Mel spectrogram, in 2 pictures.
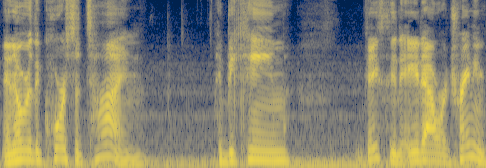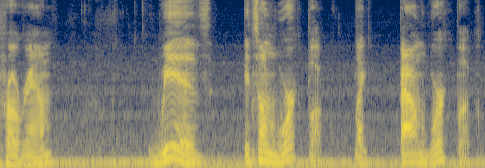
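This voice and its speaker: A man's voice: unhurried, husky. A middle-aged man speaking as a career trainer, telling a personal story casually and acting out the dialogue in it. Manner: animated storyteller, acts out quoted dialogue with pitch jumps.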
